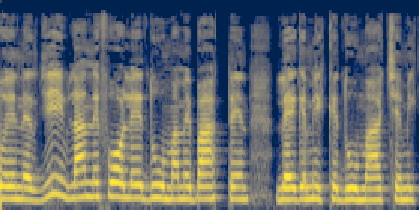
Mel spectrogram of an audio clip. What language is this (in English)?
Swedish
